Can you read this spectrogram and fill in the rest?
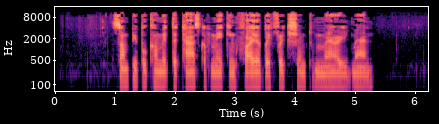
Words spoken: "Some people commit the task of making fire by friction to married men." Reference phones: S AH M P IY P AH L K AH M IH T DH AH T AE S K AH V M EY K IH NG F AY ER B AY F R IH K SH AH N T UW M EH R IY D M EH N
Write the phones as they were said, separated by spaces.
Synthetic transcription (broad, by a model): S AH M P IY P AH L K AH M IH T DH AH T AE S K AH V M EY K IH NG F AY ER B AY F R IH K SH AH N T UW M EH R IY D M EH N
